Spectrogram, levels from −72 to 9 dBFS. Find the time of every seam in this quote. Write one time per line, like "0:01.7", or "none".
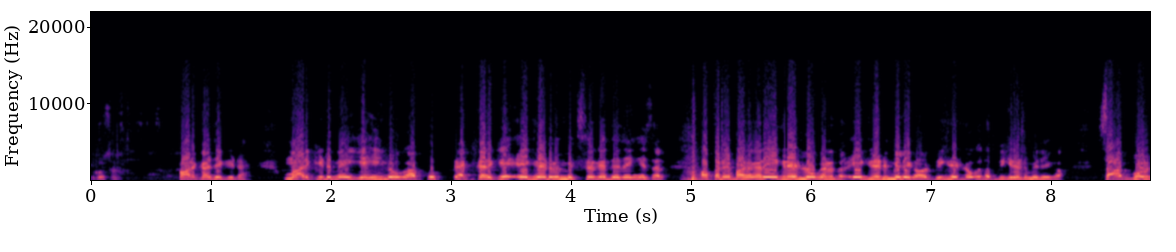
none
